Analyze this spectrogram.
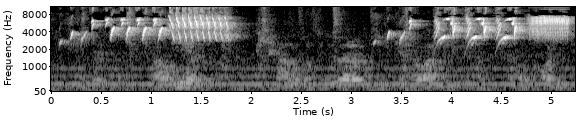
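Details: Saira canary song played for training young canaries to sing: fast, ringing high trills and rolled buzzy phrases, with quick rising notes and brief pauses, over a faint steady hum.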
